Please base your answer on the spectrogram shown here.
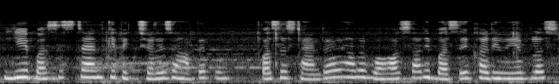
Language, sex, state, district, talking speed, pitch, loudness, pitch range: Hindi, female, Chhattisgarh, Raipur, 235 wpm, 285 Hz, -15 LUFS, 265-310 Hz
